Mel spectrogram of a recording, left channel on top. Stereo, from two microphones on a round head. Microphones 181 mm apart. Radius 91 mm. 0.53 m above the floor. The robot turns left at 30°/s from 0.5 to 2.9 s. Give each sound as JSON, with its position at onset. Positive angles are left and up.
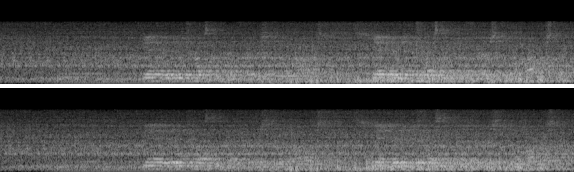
{"t": 1.4, "sound": "a man speaking", "azimuth_deg": 45, "distance_m": 1.5}
{"t": 3.7, "sound": "a man speaking", "side_deg": 35, "distance_m": 1.1}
